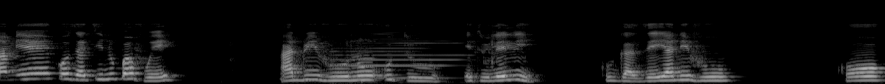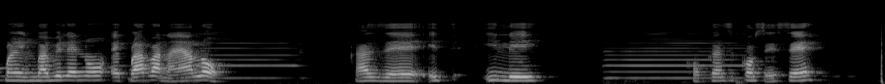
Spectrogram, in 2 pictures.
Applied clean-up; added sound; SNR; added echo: classical method log-MMSE.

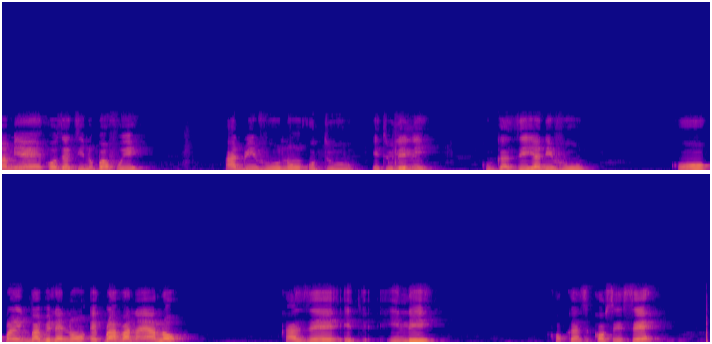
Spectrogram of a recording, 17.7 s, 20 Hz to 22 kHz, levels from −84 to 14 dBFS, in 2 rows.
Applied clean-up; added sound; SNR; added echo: none; none; none; none.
